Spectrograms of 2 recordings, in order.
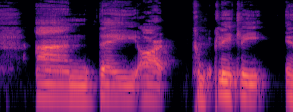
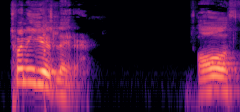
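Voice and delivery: louder and higher on twenty years later; big time jump; 6 semitones higher, 10 dB louder than usual. A narrator's reading. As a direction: announce the leap in time. Narrator jumps forward in time.

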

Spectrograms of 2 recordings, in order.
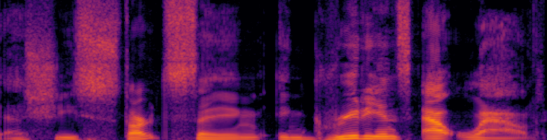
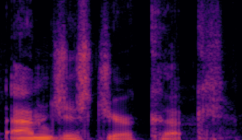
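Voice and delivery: hushed whispered punchline; 8 semitones lower, 11 dB quieter than usual. Retold or imitated. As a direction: drop it to a whisper.

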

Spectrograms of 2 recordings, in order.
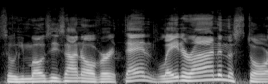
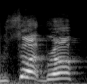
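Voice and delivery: high tough-guy bro; 9 semitones higher than usual. Retold or imitated. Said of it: "and I was like".

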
